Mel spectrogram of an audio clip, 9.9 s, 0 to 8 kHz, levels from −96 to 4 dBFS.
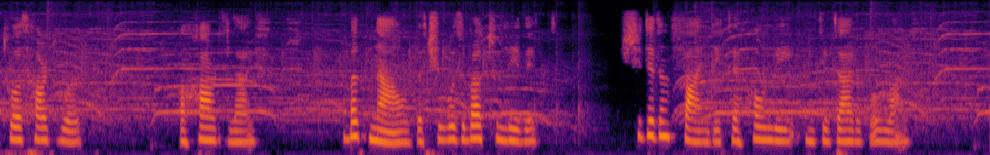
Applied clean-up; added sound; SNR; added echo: none; Applause / Crowd / Cheering; 10 dB; none.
